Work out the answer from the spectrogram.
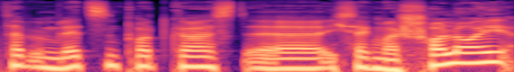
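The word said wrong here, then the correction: Szoboszlai: aber er heißt an, äh, anscheinend Zolloy. Also mit Z vorne oder Z gesprochen.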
